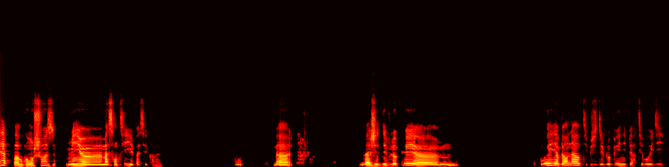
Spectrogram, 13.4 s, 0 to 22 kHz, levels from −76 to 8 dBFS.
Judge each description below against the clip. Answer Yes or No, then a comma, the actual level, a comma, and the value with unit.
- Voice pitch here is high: Yes, high, 215 Hz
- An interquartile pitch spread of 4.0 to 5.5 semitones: Yes, average, 4.3 semitones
